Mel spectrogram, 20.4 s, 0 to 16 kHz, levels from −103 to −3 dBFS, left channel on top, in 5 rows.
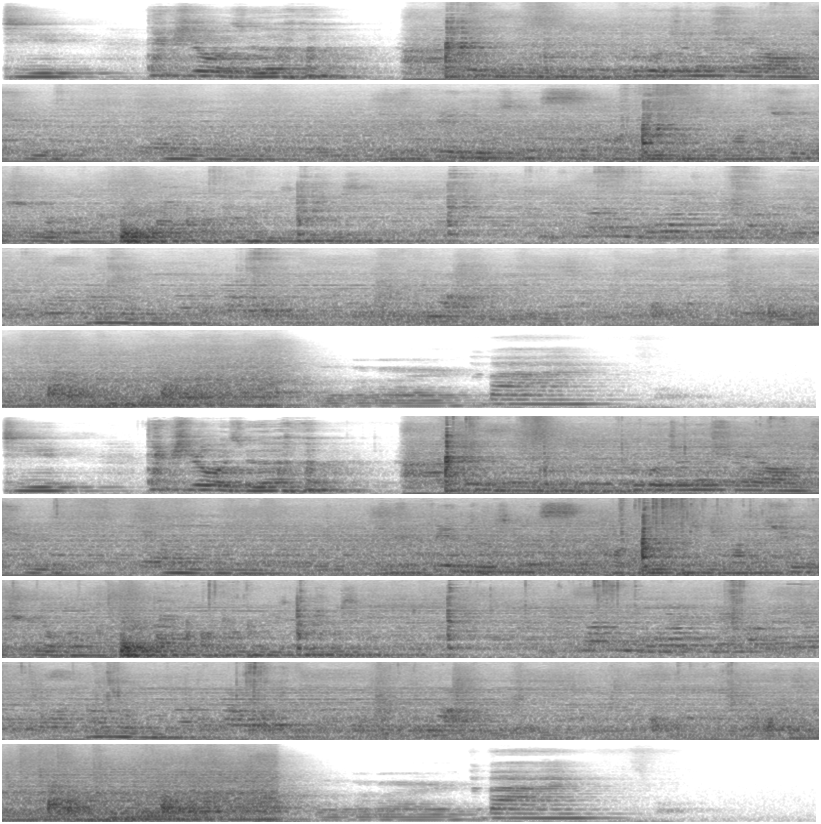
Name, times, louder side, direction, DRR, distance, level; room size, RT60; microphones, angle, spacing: voice 1, 0.0-5.4 5.9-10.1 12.7-13.3 16.8-17.6 18.8-19.3, right 2 dB, 55° right, 3 dB, 2.3 m, -40 dB
sound 1, 2.0-17.7, right 4 dB, 80° right, 1.4 m, -39 dB
voice 2, 10.7-12.2 13.4-13.7 14.0-16.5 17.9-18.7 19.6-19.7, left 1 dB, 20° left, -6 dB, 5.8 m, -52 dB
14.0 x 10.0 x 4.8 m, 0.86 s
head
